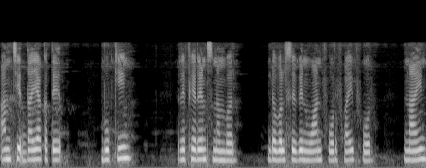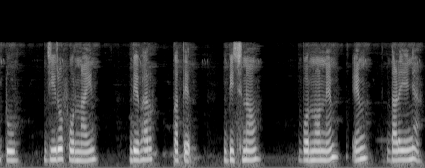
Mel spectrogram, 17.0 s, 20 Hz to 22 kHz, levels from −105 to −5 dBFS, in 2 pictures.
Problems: none marked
